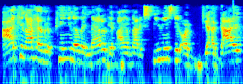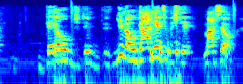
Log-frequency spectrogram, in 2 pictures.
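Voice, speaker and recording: A man's voice: high-pitched, a little slow, fairly bright tone, far from the mic, highs cut off. A man in casual podcast banter, argumentative and joking, swearing freely. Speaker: podcast co-host. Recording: roomy, away from the mic.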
